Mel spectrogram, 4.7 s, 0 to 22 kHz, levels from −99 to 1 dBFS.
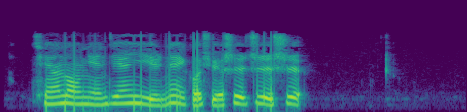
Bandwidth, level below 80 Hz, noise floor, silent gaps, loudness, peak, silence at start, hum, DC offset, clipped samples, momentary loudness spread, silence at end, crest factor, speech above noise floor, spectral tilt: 7.8 kHz; -46 dBFS; -73 dBFS; none; -18 LUFS; -2 dBFS; 0.35 s; none; under 0.1%; under 0.1%; 4 LU; 1.65 s; 16 dB; 56 dB; -5.5 dB/octave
